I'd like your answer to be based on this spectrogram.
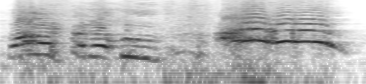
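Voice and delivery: loud laughing shout breaking into a scream; laughing yell. Real, not acted. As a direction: yell at the monster, then shriek. Monster lunges at player.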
